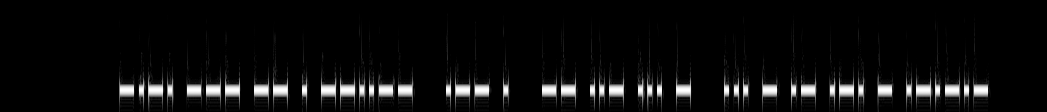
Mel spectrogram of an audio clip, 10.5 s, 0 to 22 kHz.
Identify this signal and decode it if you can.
Morse code, heard as a keyed tone, about 25 wpm, 700 Hz. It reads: COME, WE MUST START.
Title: Sentences from Top 1000 Words - Review Part 1 - 25wpm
